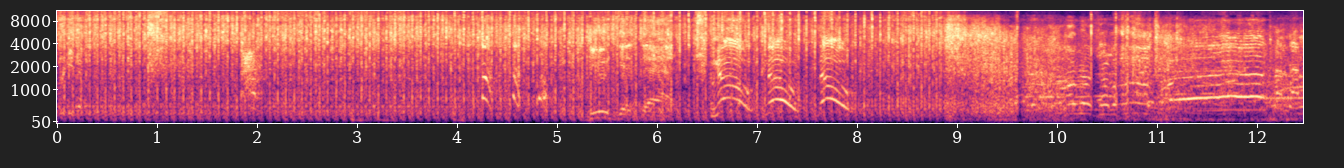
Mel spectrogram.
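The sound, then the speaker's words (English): Sustained bursts of celebratory machine gun fire crackle continuously over a loud, dense crowd, with shouting voices and chanting mixed in throughout; the word heard over and over is the Arabic 'Hurriya'. “You left it on that long, 10 seconds of machine gun fire?”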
